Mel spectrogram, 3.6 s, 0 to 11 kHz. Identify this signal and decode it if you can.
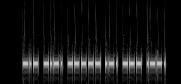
Morse code, heard as a keyed tone, about 34 wpm, 700 Hz. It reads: KC0ROP
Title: USA Call Signs - 6 Characters - Repeated 2x - 35wpm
